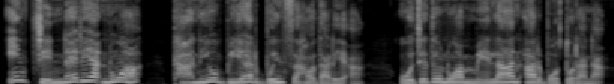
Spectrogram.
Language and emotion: Santali, disgusted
